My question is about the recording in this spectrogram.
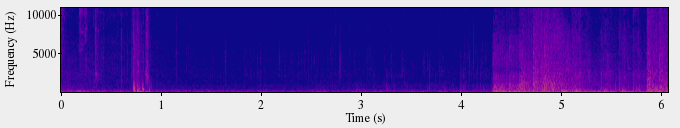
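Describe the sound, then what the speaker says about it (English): Beretta pistols firing in Counter-Strike 2 during a professional match: a sharp shot early on, a quieter lull, then a loud dense barrage of rapid gunfire and clatter close by at the end. "Berettas fire off on both ends of this pillar drop"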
